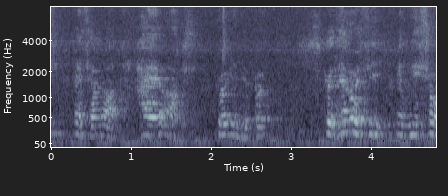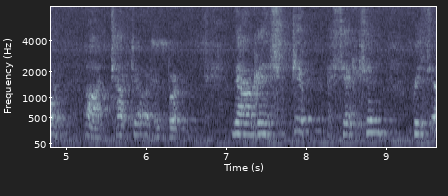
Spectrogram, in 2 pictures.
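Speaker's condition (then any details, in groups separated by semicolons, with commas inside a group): Traumatic brain injury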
